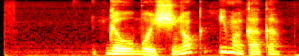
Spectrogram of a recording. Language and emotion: Russian, positive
